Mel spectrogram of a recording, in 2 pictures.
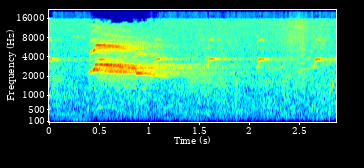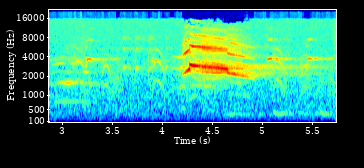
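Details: Oriental honey-buzzard (Pernis ptilorhynchus) in Rajasthan, India, giving two high, drawn-out whistled screams about four seconds apart, with faint chirps of smaller birds between.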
